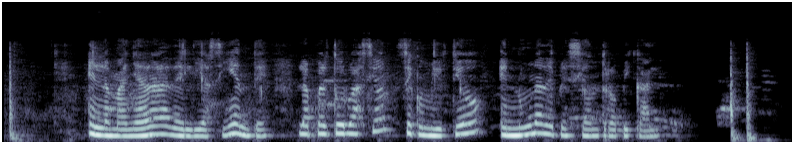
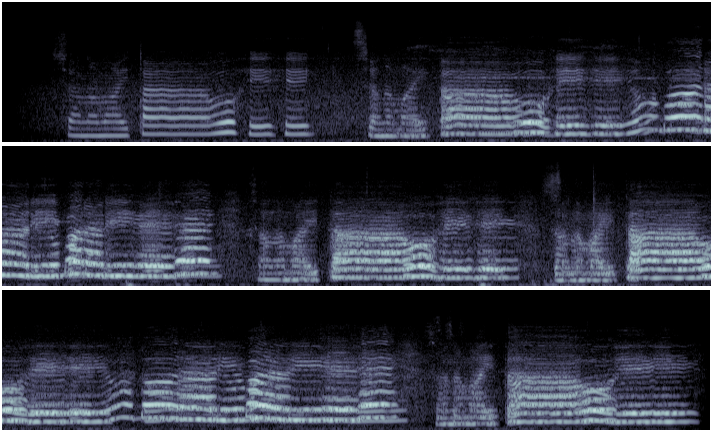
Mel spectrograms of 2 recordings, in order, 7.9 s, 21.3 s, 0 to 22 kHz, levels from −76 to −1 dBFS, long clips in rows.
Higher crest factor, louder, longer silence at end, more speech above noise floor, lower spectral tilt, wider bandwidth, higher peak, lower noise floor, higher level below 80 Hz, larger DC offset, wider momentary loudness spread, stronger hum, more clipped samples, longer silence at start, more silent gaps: about the same, 16 dB vs 18 dB; first, -18 LUFS vs -23 LUFS; about the same, 0.2 s vs 0.1 s; second, 28 dB vs 40 dB; about the same, -6 dB/octave vs -6 dB/octave; second, 7.6 kHz vs 12.5 kHz; first, -2 dBFS vs -6 dBFS; second, -45 dBFS vs -63 dBFS; first, -50 dBFS vs -56 dBFS; neither; about the same, 14 LU vs 16 LU; neither; neither; second, 0.1 s vs 0.65 s; neither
